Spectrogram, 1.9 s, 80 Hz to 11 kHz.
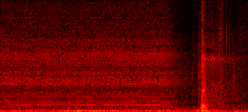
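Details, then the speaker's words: Budget-built Zetec turbo MK2 Fiesta with the fuel system plumbed wrong: the electric fuel pump gives a steady whir and thin whine, then a sharp thud, with hissing heard. "Oh look, there's our feed. That's plumbed wrong."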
